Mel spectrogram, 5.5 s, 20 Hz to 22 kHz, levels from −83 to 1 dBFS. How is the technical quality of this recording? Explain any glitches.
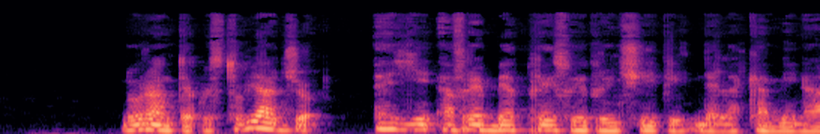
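The recording has one fault, present throughout the speech: channel delay (comb filtering). One channel lags the other by around 20 ms, and when the two are summed to mono, components common to both cancel at evenly spaced frequencies, starting near 20 Hz and repeating roughly every 50 Hz. The voice sounds rough or slightly doubled. A spectrogram shows fixed horizontal dark bands, finely spaced, across the whole clip. The waveform looks smeared rather than cleanly transient.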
